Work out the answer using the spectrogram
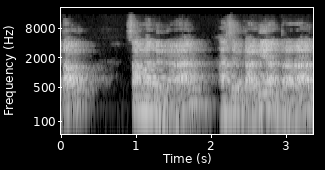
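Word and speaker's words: τ: Nah, secara matematis torsi disimbolkan dengan huruf Yunani, yaitu adalah, nah ini dibaca dengan tau, bacanya tau, sama dengan hasil kali antara gaya dengan gaya yang tadi.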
